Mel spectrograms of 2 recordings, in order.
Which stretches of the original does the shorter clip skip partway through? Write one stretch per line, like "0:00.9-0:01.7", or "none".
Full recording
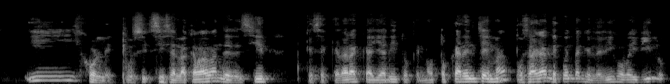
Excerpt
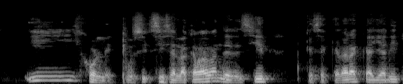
none

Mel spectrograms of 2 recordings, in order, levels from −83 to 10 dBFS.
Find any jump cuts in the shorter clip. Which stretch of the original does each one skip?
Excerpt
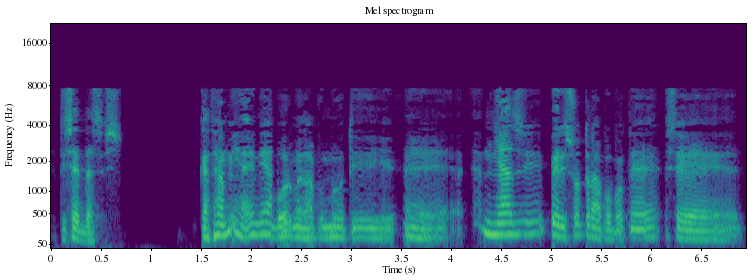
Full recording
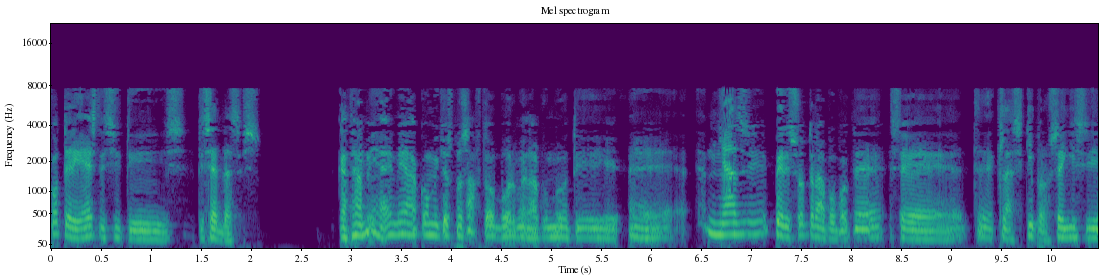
0:03.6-0:04.5

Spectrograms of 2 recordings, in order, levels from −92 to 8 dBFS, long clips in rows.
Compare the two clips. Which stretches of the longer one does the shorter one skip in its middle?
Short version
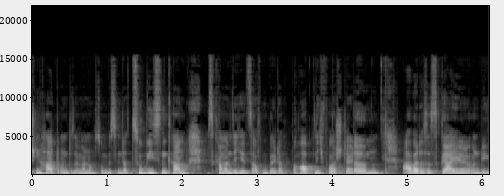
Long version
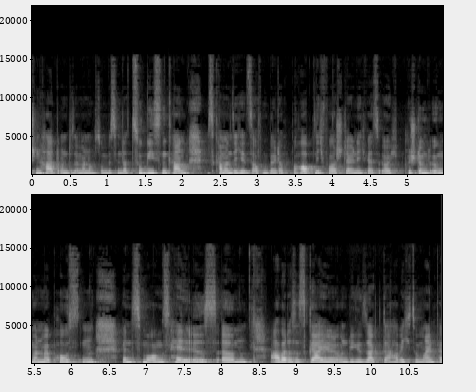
0:04.3-0:08.0

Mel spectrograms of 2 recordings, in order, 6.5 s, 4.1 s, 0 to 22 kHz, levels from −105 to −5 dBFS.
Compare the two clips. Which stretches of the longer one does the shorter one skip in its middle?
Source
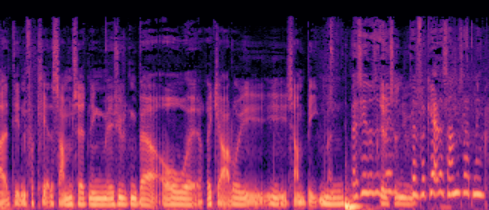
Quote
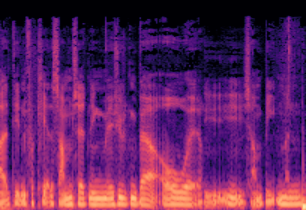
0:02.7-0:03.3

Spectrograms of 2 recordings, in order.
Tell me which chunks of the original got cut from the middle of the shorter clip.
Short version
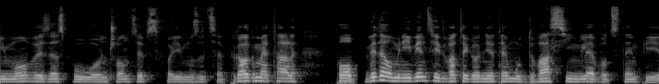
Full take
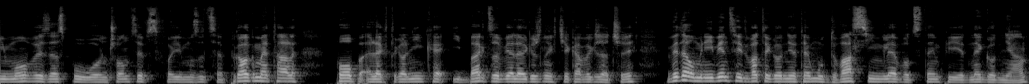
0:03.6-0:06.6

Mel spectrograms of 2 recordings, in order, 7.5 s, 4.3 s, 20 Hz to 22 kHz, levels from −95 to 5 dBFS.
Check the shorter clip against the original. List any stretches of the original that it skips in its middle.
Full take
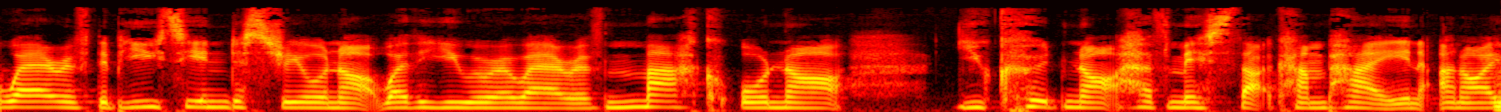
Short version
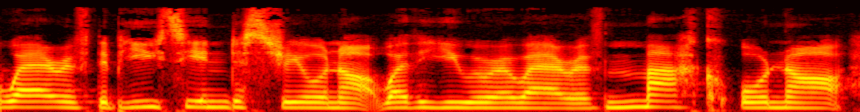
none

